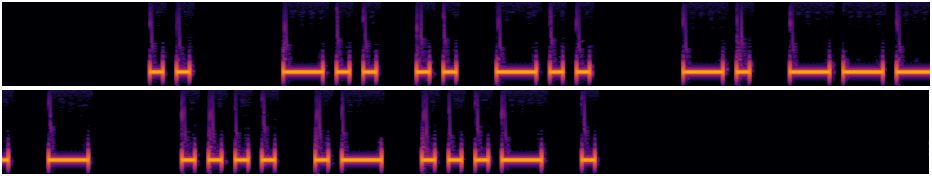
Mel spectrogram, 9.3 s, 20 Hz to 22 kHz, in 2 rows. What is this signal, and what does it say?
Morse code, heard as a keyed tone, about 18 wpm, 700 Hz. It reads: I DID NOT HAVE
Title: Speed-Racing - Sets of 4 Words 15wpm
